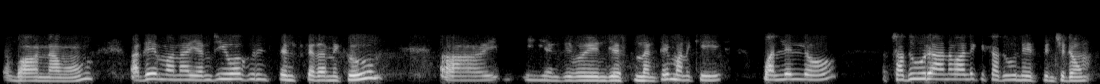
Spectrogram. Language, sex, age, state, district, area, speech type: Telugu, male, 45-60, Andhra Pradesh, Kurnool, urban, conversation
